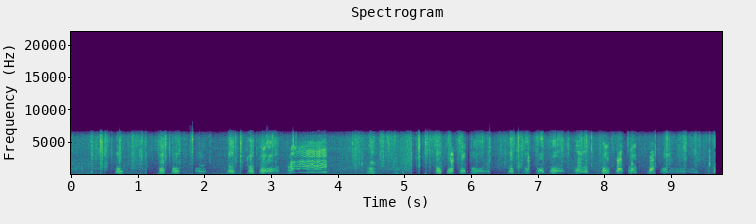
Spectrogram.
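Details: Boar up close and noisy, nosing at the camera; rapid run of snorting grunts and oinks with a longer wavering squeal in the middle, loud and varied throughout.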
